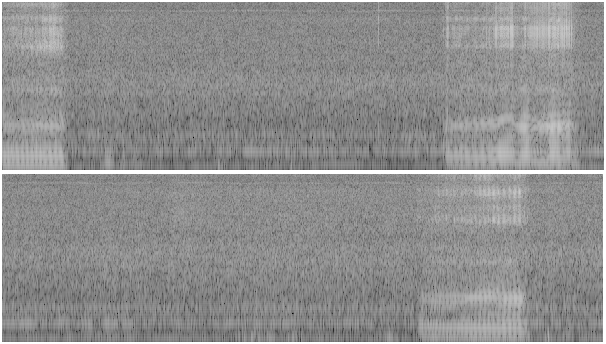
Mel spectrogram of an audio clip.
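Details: Sleeping Shih Tzu dog snoring: three loud, rattling snores, one roughly every five seconds, with steady room hum between; snoring.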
